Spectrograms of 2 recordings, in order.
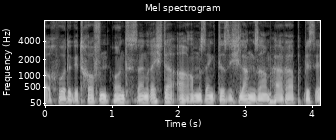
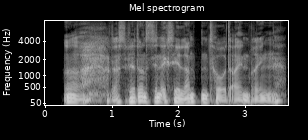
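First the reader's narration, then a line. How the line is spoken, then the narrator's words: Growling. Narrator (German): knurrte Jem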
